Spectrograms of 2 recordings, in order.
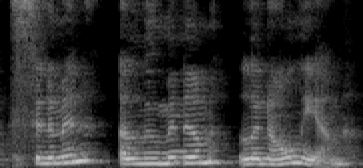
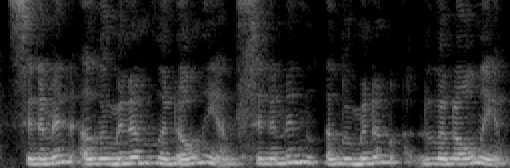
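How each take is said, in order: First: Each word set apart with small pauses; careful model take. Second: Brisker tongue twister, words closer together; a little faster. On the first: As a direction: list "cinnamon, aluminum, linoleum" clearly for pupils. Slower first take, then faster. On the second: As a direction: run it twice in a row, still clear. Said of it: "A little faster". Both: Shown as a demonstration.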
